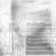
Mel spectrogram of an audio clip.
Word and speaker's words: trie: So try pron pronounce try. It's a tree like data structure that can compately store string. The name comes from the word retrieval which index it is designed for the string retrieval operations.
